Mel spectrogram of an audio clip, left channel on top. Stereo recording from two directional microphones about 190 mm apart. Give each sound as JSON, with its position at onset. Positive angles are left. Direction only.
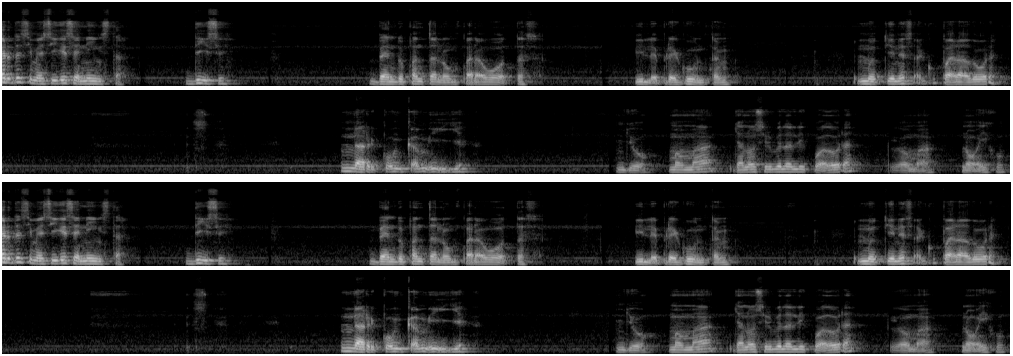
{"t": 0.0, "sound": "speech", "side_deg": 0}
{"t": 3.7, "sound": "speech", "side_deg": 5}
{"t": 8.5, "sound": "speech", "side_deg": 5}
{"t": 13.5, "sound": "speech", "side_deg": -15}
{"t": 16.2, "sound": "speech", "side_deg": 0}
